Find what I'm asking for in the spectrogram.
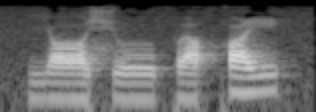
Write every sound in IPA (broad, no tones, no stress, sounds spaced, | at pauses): j ɔ ɕ u p ɤ qʷ i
